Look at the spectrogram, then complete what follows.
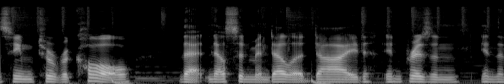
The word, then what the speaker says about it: Mandela: I would say Mandela, because the Mandela effect is actually named for what I said earlier.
